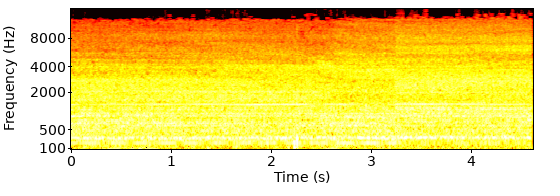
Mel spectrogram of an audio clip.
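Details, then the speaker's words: Geeetech A20M 3D printer (2020 version) idle, motors off, only fans running: steady airy rush with thin high whine from two 30x30x10 head fans, radial fan and very loud 60 mm electronics-cooling fan under the printer. "Et ici, le bruit ne provient uniquement que des ventilateurs. Alors imaginez un peu lorsque l'imprimante est en route et que les moteurs fonctionnent."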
